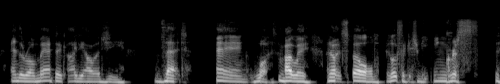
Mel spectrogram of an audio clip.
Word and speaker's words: Ingres: the Romantic ideology that Eng was. And by the way, I know it's spelled, it looks like it should be Ingres. It's French, so his last name is Eng.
